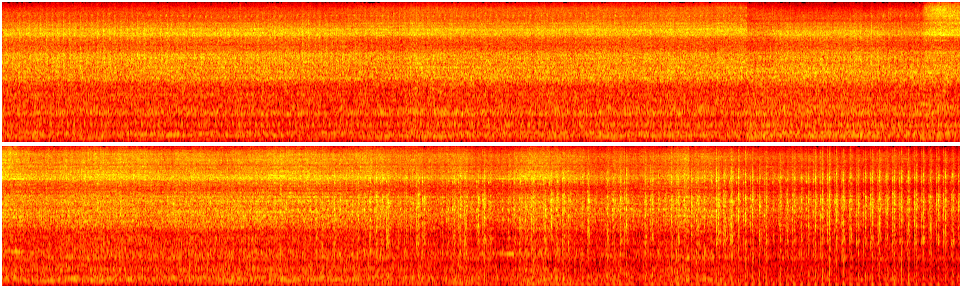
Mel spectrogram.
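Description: Vertical band sawmill running, its blade cutting lengthwise through a large log: a steady machine drone under the hiss of the cut. In the last third the sound turns rougher, with a rapid pulsing.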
